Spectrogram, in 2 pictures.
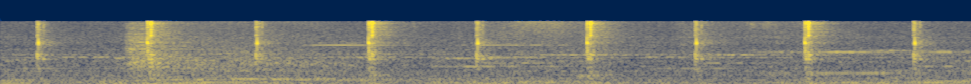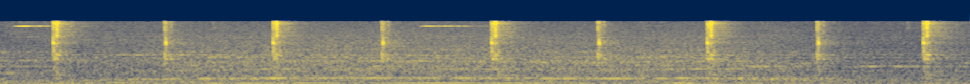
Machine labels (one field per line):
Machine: valve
